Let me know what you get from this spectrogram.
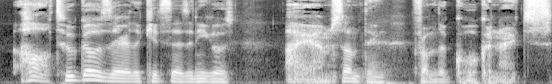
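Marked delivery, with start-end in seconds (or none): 2.9-5.5 movie monster character voice. Quoting a character from a childhood movie to a friend: Archer voice. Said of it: "I know how to do the voice".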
